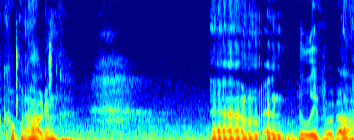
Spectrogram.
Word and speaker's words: Copenhagen: a turn here now this is uh copenhagen that would be the english pronunciation i believe copenhagen um and believe we're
